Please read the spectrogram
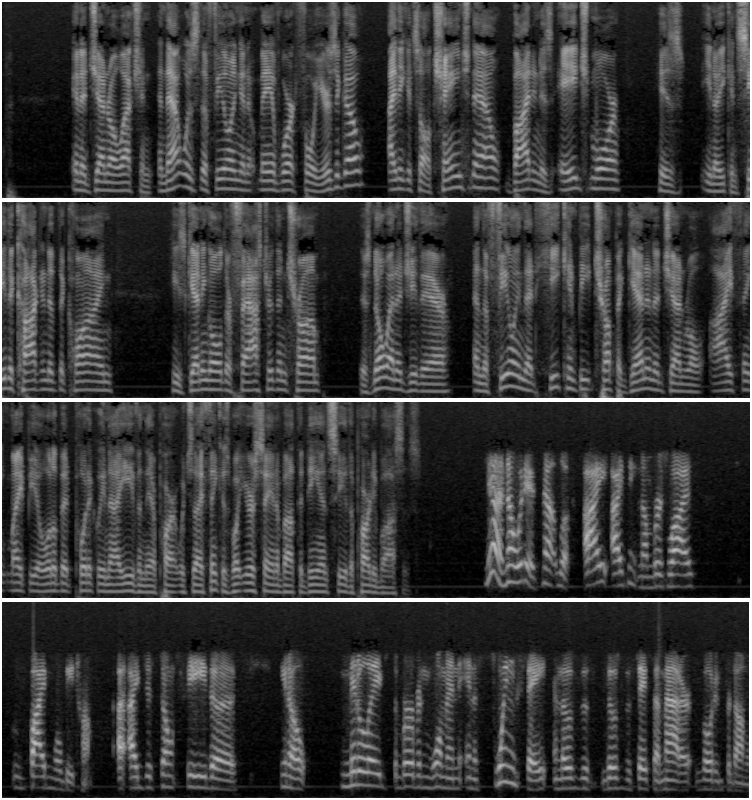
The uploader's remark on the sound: calling LIVE from South Carolina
